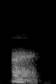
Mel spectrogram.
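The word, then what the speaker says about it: Furer: like it's fur, but it's f u r e r, but just pronounced fur.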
